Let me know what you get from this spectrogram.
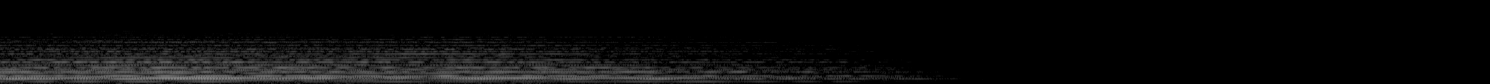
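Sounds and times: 
field background music: 0:00.0 - 0:09.3.

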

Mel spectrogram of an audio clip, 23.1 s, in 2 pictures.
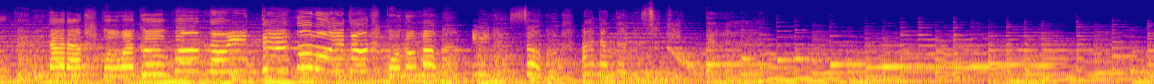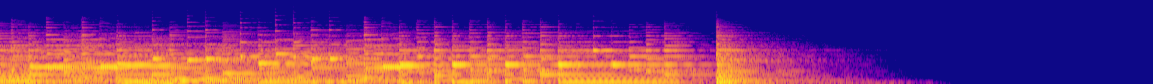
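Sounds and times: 
vocals: 0:00.0 - 0:08.4
piano: 0:00.0 - 0:20.6.

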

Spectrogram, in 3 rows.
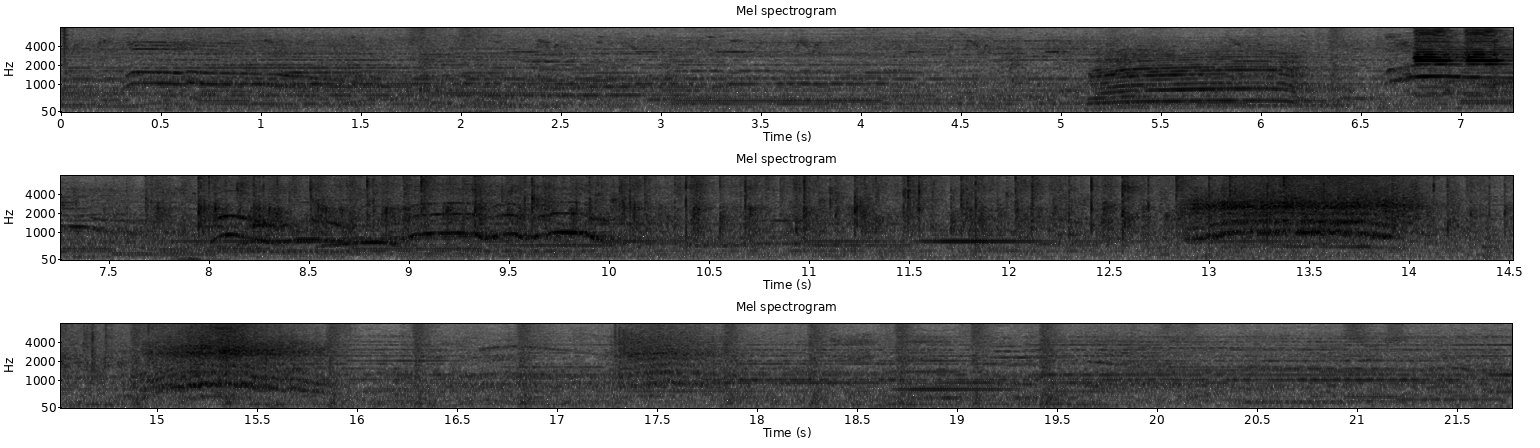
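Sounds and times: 
circus ambience loop: 0:00.0 - 0:21.7
laughter: 0:00.0 - 0:21.7.

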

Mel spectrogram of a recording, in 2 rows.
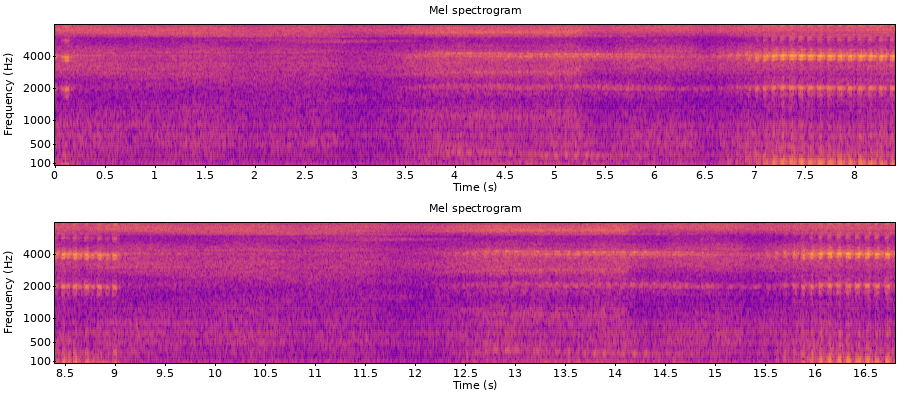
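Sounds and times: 
cricket ambience: 0:00.0 - 0:00.2, 0:03.6 - 0:09.0, 0:12.5 - 0:16.7.

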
